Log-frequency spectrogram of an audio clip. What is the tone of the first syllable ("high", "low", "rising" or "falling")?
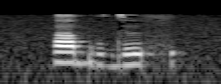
high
